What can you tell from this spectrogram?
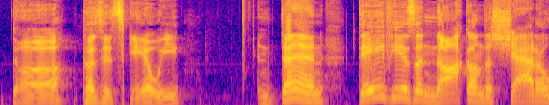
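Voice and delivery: ordinary delivery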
